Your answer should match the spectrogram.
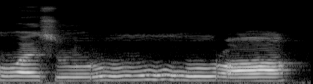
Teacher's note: را کو واو کے ساتھ ملا کر واو کو ایک الف کی مقدار کھینچ کر پڑھیں گے۔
